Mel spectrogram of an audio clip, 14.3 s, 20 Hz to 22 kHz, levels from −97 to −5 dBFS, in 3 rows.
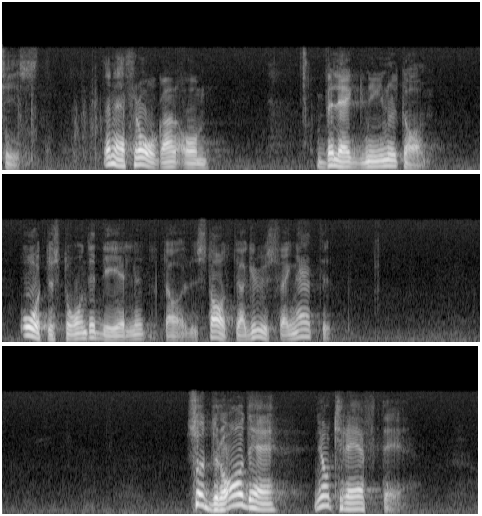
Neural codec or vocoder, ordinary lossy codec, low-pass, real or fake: vocoder, 22.05 kHz, 80 mel bands, Vocos; none; 7.2 kHz; fake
